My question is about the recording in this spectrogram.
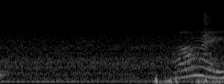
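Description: A young child's short wordless vocal sound, rising and then falling in pitch like a meow, about a second and a half in, just after a soft knock. A low steady hum runs underneath.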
